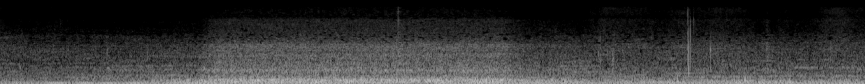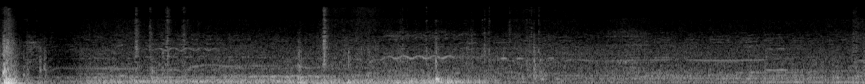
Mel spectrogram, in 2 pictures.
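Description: Vehicle running and moving slowly, heard from inside the cabin as a steady low rumble, with one sharp, loud knock about nine seconds in.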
